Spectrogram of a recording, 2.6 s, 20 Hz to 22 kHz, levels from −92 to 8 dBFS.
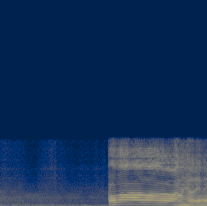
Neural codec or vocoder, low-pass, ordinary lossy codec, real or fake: codec, 16 kHz, 1 kbps, FunCodec, trained on LibriTTS, 50 frames a second; 7.2 kHz; none; fake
